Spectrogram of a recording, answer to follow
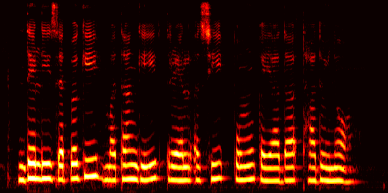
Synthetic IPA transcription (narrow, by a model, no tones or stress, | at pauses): delizɐt̚pɐɡimɐtʰaŋɡitɾelɐsipuŋkɐjadɐtʰadojnɔ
